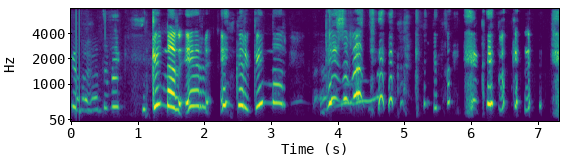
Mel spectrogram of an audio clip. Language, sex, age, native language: Icelandic, female, 15, Icelandic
